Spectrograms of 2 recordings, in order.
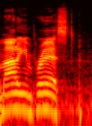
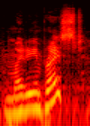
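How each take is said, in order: First: It is said in a Southern American accent. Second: It is said in the speaker's plain accent. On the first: The speaker calls it right. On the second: The speaker calls it wrong.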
